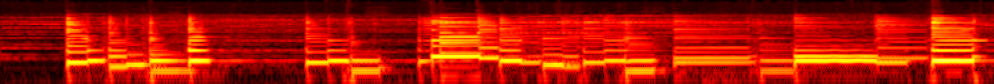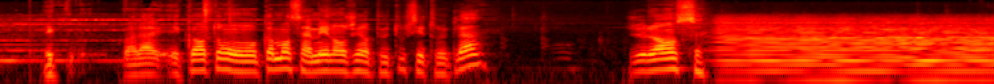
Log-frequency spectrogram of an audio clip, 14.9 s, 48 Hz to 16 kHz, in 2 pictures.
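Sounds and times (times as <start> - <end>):
electric guitar phrases through a shimmer reverb with octave-up layer: 0.0 - 8.8, 12.8 - 14.9
speech: 8.8 - 11.2, 12.2 - 13.0.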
